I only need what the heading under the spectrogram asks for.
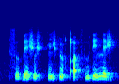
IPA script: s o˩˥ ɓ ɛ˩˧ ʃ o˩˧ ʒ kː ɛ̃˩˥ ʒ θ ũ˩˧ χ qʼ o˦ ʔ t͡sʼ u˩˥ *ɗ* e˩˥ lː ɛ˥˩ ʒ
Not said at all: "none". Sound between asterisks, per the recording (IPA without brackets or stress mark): ɗ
